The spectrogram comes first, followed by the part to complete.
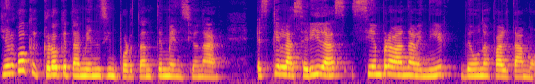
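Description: High-pitched female speech in a central Mexican accent, moderate in pace with ordinary pitch variation, on a very clean recording with a silent background. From Mexico City. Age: 20s. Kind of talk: religious talk podcast.

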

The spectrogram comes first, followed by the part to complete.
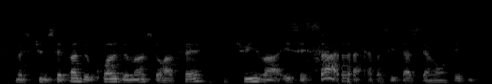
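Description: This man's pitch is fairly high, with very wide swings and vocal fry. His tone is animated. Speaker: trainer and speaker. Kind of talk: interview. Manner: charismatic, animated.

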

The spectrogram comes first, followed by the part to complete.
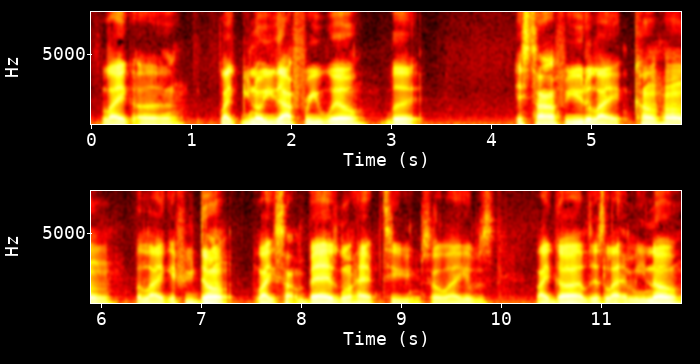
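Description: With long, frequent pauses, a man speaks at a moderate pace in a fairly low pitch and fairly even intonation. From Baltimore, US. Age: young. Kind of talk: testimony; casual chat.

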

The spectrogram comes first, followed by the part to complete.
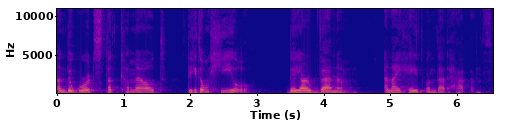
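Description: A woman with a non-native accent speaks at a very slow pace and a fairly high pitch. Her tone is dark and mellow, and her intonation stays fairly even. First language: not English. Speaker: podcast host. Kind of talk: motivational monologue.

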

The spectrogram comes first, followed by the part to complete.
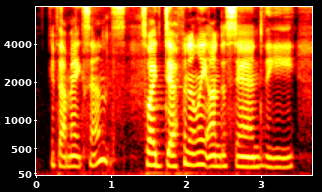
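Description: A woman in an Australian accent, medium-pitched with lively intonation, in a very clean recording against a silent background. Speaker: podcast co-host. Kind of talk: casual chat.

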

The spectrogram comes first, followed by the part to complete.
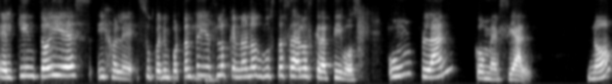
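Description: Using lively intonation, a woman with a Mexican accent speaks at a high pitch. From Mexico. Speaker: footwear designer and consultant. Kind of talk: interview.

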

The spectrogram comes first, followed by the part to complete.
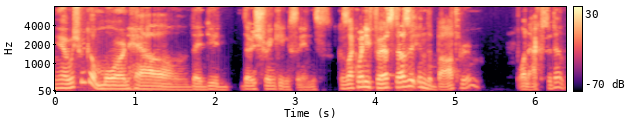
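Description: Somewhat breathy and dark, mellow in tone, a man's medium-pitched voice moves at a fairly quick pace with very wide pitch swings. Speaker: podcast host. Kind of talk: casual chat. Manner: casual, laughs often.

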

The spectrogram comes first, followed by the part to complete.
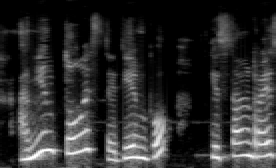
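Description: With a dark, mellow tone and a somewhat breathy quality, a woman speaks at a moderate pace through very wide pitch swings. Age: 20s. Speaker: psychologist. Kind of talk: casual interview chat. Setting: video call.

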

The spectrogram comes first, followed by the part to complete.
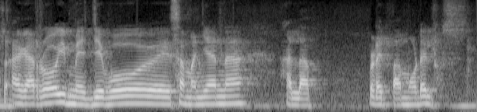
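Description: This clip features a man speaking. Noticeable background noise can be heard. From Mexico, Aguascalientes. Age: 40s. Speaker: artist and teacher. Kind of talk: casual interview.

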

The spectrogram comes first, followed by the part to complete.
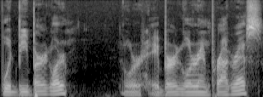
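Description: A man's voice has a dark, mellow tone and fairly low pitch. His intonation stays fairly even. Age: 30s. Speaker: podcast co-host. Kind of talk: casual chat.

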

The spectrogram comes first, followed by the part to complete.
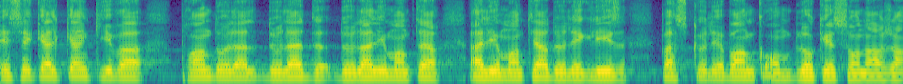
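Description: The sound is dry and close, with no echo. A man with a high voice talks at a moderate pace in a monotone, flat intonation. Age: 50s. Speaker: pastor. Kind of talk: sermon.

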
